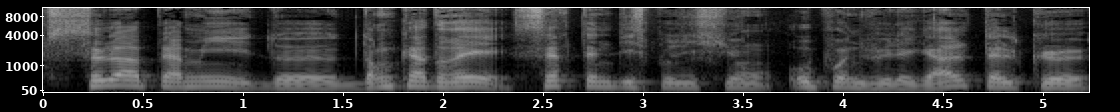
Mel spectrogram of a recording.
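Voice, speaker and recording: A man speaks at a very slow pace in a medium pitch, with ordinary pitch variation. The recording is very clean, with a silent background. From France. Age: 70s. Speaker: senior employment advocate. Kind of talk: interview. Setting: hotel recording.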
